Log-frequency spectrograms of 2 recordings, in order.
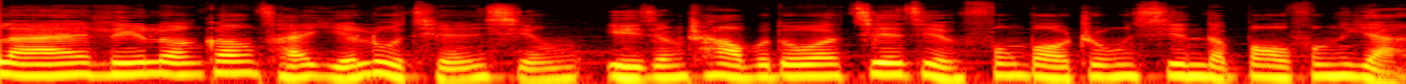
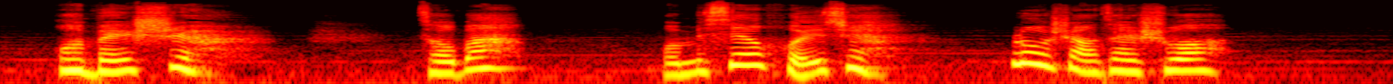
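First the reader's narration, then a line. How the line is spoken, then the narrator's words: Tired, breathless. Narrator (Chinese): 他喘了口气……便道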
